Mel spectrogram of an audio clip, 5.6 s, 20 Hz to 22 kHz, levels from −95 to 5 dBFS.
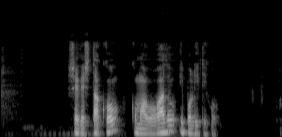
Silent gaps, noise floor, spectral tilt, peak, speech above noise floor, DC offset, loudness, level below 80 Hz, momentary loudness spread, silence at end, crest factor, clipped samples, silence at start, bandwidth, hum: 2.57-2.64 s; -79 dBFS; -6 dB/octave; -14 dBFS; 46 dB; under 0.1%; -34 LUFS; -70 dBFS; 17 LU; 1.35 s; 24 dB; under 0.1%; 1.4 s; 7.6 kHz; none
